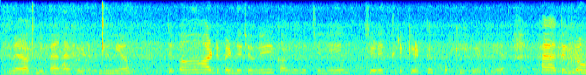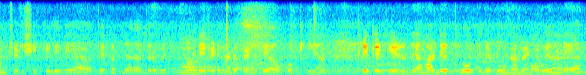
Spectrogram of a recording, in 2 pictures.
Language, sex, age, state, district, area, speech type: Punjabi, female, 18-30, Punjab, Gurdaspur, urban, spontaneous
